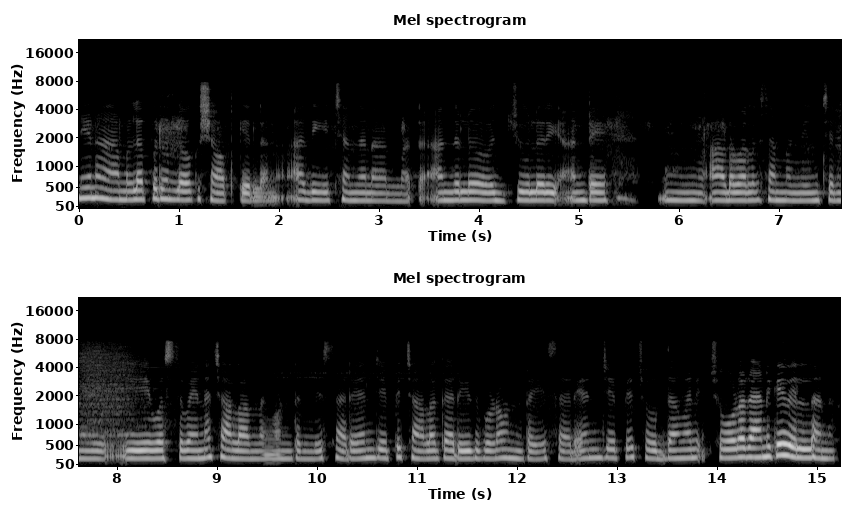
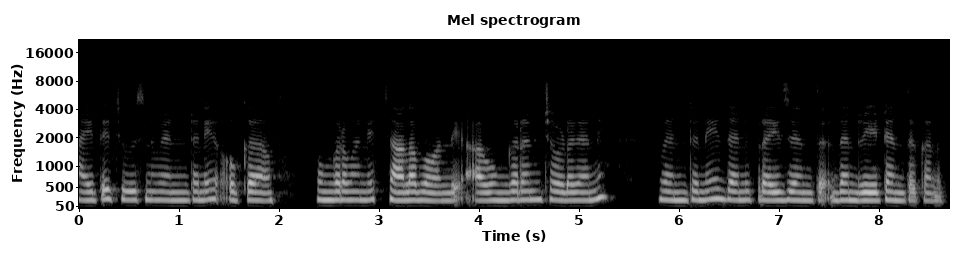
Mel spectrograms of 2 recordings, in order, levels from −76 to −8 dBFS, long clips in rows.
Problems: constant background noise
